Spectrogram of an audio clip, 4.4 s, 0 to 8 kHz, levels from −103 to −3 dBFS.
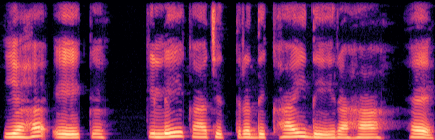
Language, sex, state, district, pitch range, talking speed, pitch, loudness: Hindi, female, Madhya Pradesh, Dhar, 180-200 Hz, 125 wpm, 190 Hz, -16 LUFS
